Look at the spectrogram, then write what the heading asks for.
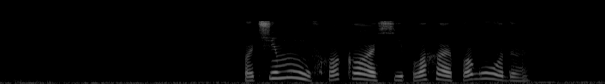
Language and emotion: Russian, angry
